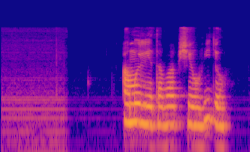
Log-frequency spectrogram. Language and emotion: Russian, neutral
